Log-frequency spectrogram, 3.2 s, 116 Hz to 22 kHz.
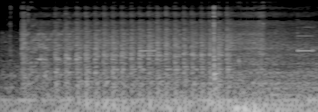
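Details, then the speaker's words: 2004 Nissan Maxima with hard-start complaint and stored code: long run of starter chugs about four a second, key held, before the engine barely catches; suspects include crankshaft or camshaft position sensor or fuel pump. "I can hear hear that see after a long start then it will start you hear it"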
